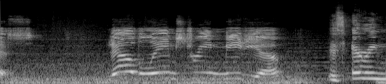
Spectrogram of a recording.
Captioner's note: radio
